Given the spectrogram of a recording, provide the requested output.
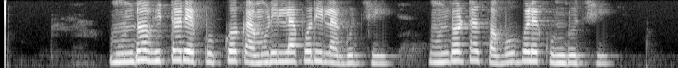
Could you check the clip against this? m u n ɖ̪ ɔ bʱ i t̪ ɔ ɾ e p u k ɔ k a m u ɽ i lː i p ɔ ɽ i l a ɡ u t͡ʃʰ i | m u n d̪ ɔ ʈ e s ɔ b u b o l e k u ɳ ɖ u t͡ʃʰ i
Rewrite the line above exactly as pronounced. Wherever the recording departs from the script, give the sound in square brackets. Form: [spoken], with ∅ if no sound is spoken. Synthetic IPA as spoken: m u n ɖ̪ ɔ bʱ i t̪ ɔ ɾ e p u k ɔ k a m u ɽ i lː [a] p ɔ [ɾ] i l a ɡ u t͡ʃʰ i | m u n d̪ ɔ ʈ [a] s ɔ b u b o [ɭ] e k u ɳ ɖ u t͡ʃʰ i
